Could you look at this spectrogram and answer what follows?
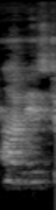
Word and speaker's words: honest: He is an honest man. Here, H is silent. There is no sound of H, that's why it is silent.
